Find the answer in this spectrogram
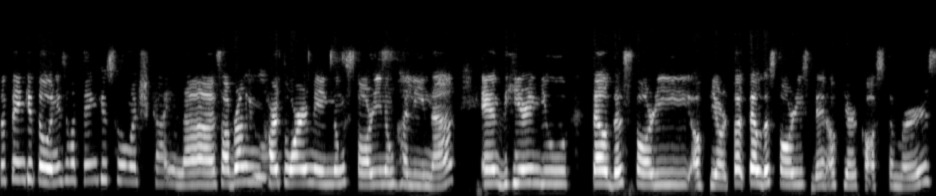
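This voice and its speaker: A woman speaks at a very slow pace. Her pitch is high, with ordinary variation. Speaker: relationship editor, co-host. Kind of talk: podcast chat.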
